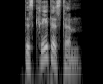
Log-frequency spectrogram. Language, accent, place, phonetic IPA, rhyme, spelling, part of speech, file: German, Germany, Berlin, [dɪsˈkʁeːtəstəm], -eːtəstəm, diskretestem, adjective, De-diskretestem.ogg
- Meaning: strong dative masculine/neuter singular superlative degree of diskret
